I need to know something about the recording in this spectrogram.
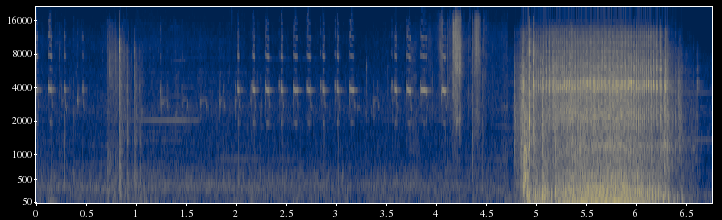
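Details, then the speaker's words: Near-new Makita ER2600L line trimmer on premix. Clean, spark good, but the fuel line had broken off inside the tank. Pull-start pops, then it catches, buzzes about 1.5 seconds and dies: fuel starvation. "I've been trying to work out this thing would start stop Run start stop whatever I thought what is going on the car's clean Spark's good everything's good and I thought I'll have a look in the fuel tank and you can see the fuel line has broken off so so it runs then it starves itsel"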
